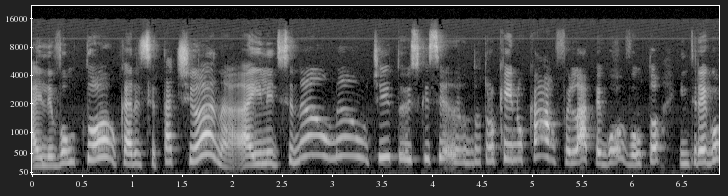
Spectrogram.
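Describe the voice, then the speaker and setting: A woman with a high-pitched voice talks at a moderate pace with hardly any pauses and very wide pitch swings, recorded dry and close with no echo. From southern Brazil, Caçador (Santa Catarina). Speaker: police chief. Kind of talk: casual interview.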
